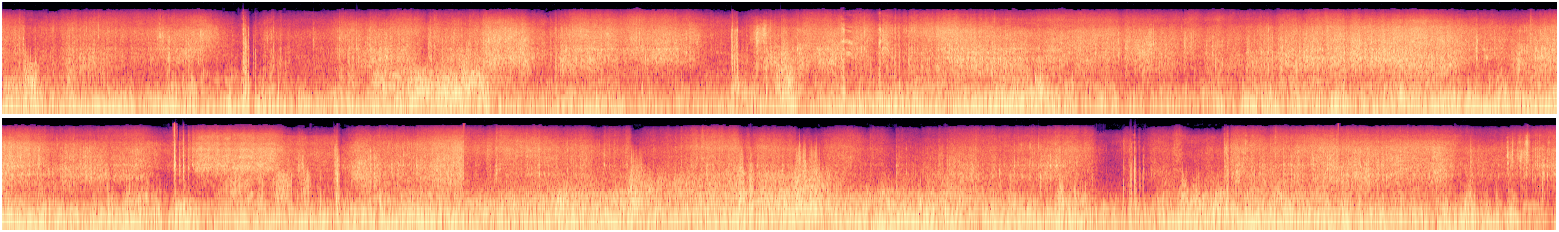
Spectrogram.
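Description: Wind buffeting an action camera's microphone while skiing downhill, a steady loud rushing that rises and falls with speed. Skis scrape and chatter on packed snow underneath it.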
